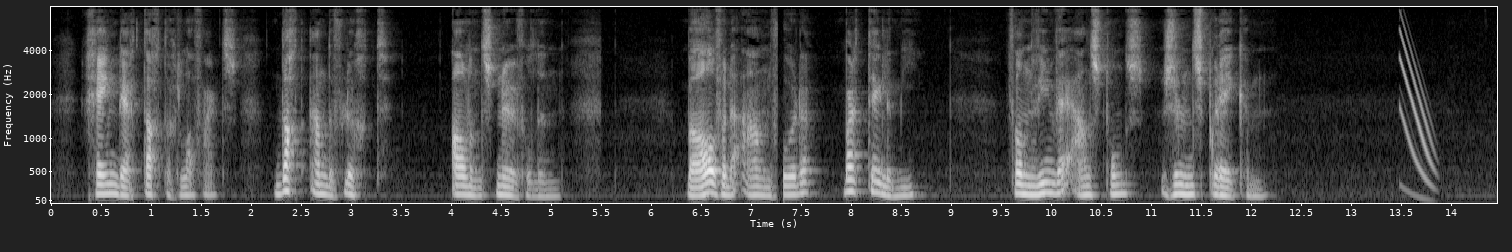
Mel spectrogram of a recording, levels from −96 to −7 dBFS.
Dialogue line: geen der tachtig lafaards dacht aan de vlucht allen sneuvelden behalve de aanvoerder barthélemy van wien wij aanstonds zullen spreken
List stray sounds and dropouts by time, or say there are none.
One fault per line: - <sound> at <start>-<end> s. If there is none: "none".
- dropout at 7.3-7.3 s
- chirp at 13.5-13.9 s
